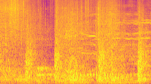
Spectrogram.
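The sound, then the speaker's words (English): Creatures bang on corrugated metal walls, producing a few heavy, booming thunks at uneven intervals over a constant dense rumble. “Down on the ground, the creatures bang on the corrugated walls, making them bulge.”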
